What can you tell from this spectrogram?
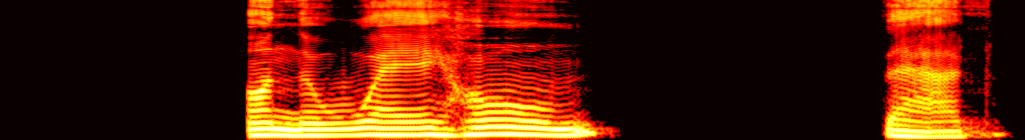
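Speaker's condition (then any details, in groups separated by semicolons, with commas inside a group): Parkinson's disease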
